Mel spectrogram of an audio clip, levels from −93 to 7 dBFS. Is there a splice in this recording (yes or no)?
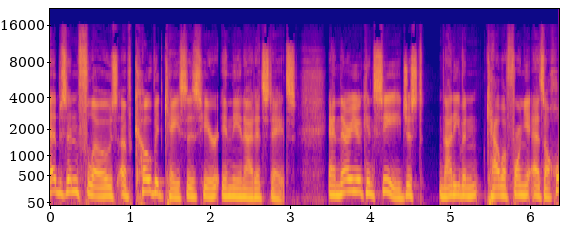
yes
